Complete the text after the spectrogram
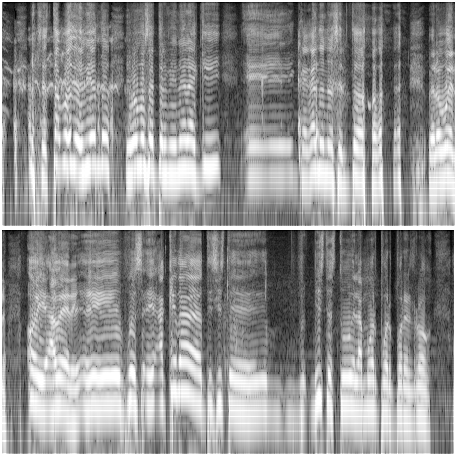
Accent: Ecuador; moved away; yo soy un inmigrante de Ecuador que estoy por acá más de 20 años

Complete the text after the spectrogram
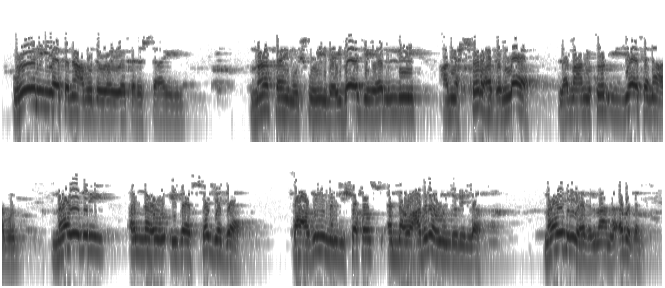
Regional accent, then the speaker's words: Syria; ونحن عندنا في الشام كانوا التلامذة المساكين مساكين يقولوا أنا حضرت الشيخ أنكشف شو في قلبي

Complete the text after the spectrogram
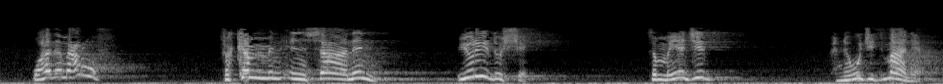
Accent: Kuwait; عندنا في الكويت إذا أردنا السفر إلى مكة برا، كم طريق عندنا برا؟

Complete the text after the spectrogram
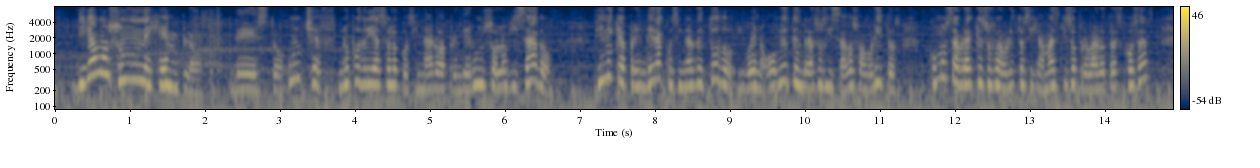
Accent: State of Mexico, Mexico; born there; nací en el Estado de México, en un lugar llamado Prados de Catepec.

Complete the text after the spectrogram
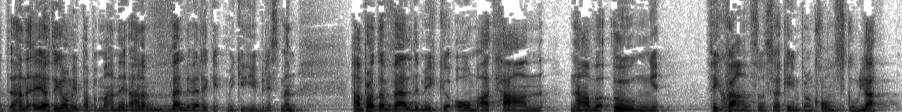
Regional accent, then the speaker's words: Trollhättan, Västra Götaland County, Sweden; Så går man runt i Trollhättan där jag kommer ifrån

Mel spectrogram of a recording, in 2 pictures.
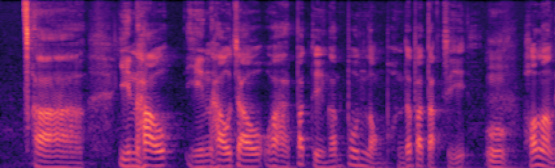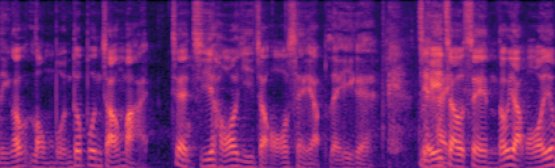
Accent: Hong Kong; 我諗我哋香港人其實要諗翻好基本嘅嘢先

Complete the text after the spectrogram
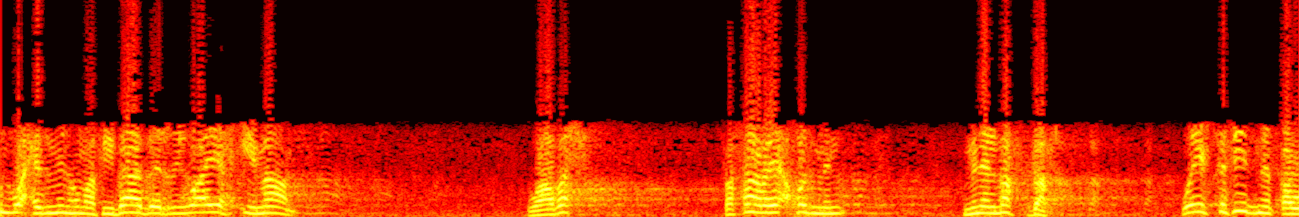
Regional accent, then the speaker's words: Saudi Arabia; العقوبة عندنا في السعودية 6 أشهر سجن وفصل من العمل

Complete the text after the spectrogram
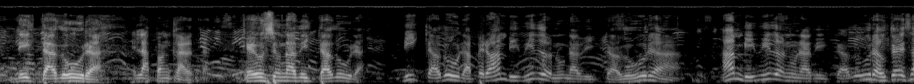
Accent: Burzaco, Buenos Aires Province, Argentina; no hay nadie de mi barrio, porque yo soy de Bursaco

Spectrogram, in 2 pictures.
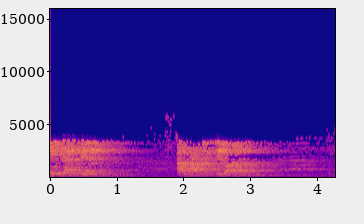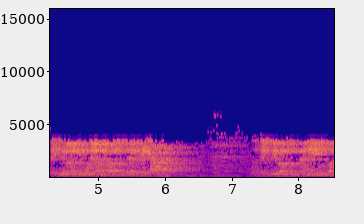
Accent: Egypt; طب المشهور عندنا في مصر أنه لا يرفعون إلا في التكبيرة الأولى

